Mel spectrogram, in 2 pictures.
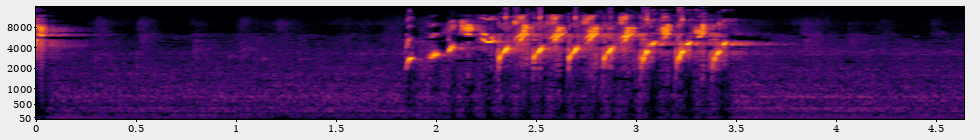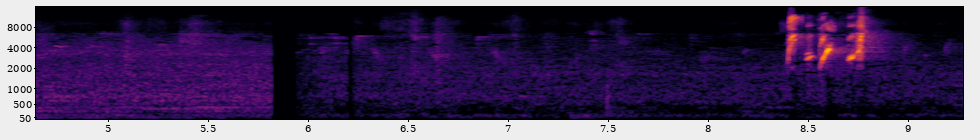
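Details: Wild European goldfinch song: a short rapid run of sharp, liquid twittering notes, then a long quiet gap and a brief final twitter near the end, over faint background hum.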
